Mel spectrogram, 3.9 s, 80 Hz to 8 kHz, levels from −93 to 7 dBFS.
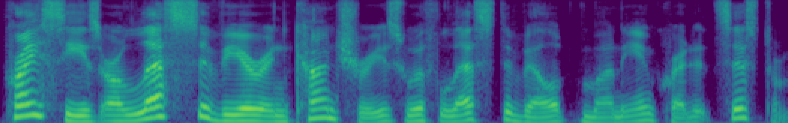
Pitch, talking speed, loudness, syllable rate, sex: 145 Hz, 200 wpm, -21 LUFS, 6.1 syllables/s, male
